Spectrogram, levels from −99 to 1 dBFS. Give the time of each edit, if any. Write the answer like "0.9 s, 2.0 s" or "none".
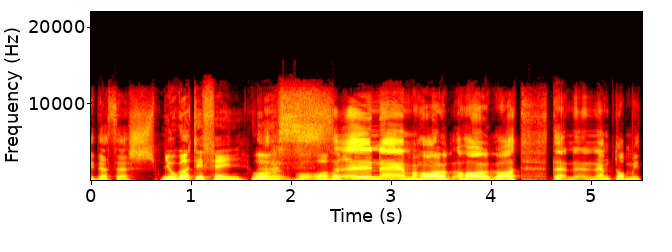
none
